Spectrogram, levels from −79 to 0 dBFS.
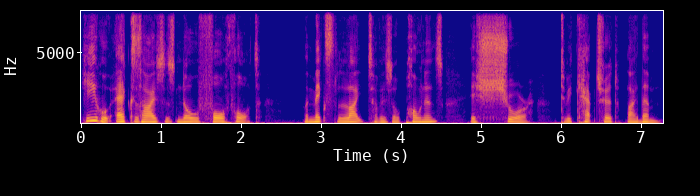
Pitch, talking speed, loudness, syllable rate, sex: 130 Hz, 150 wpm, -21 LUFS, 4.7 syllables/s, male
